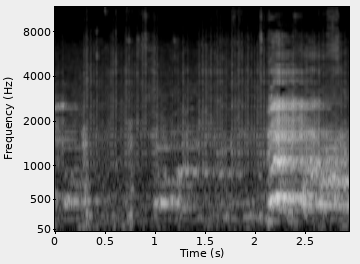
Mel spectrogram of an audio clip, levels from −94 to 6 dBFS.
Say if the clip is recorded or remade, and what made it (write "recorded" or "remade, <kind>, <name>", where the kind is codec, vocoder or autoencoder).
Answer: remade, vocoder, Vocos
